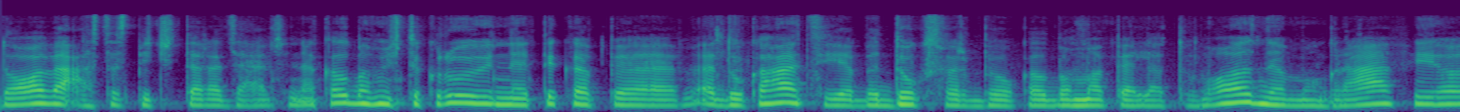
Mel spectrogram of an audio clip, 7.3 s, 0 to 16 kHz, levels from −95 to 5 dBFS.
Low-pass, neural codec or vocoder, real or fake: 9.9 kHz; vocoder, 22.05 kHz, 80 mel bands, WaveNeXt; fake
